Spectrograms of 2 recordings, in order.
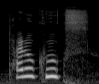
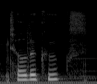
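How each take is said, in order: First: The first word sounds like "title" with a long i. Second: The first word sounds like "tilda" with a short i. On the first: The speaker calls it wrong. "I think I've been saying your name wrong, and I said it wrong right now" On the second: The speaker calls it right. "Is it Tilda"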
